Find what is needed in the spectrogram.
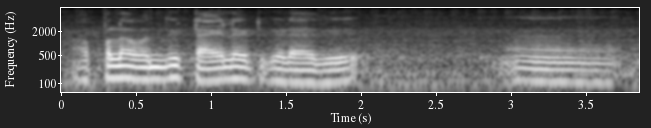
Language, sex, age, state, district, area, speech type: Tamil, male, 60+, Tamil Nadu, Mayiladuthurai, rural, spontaneous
